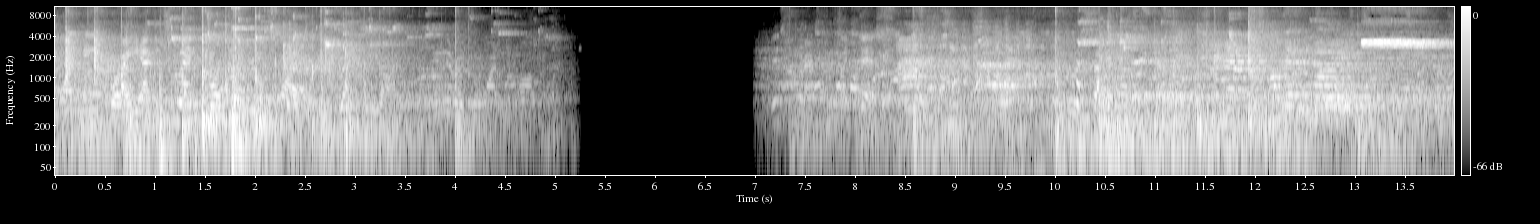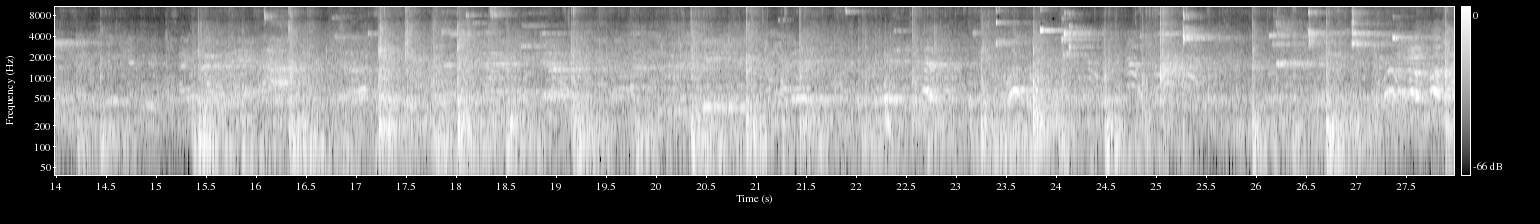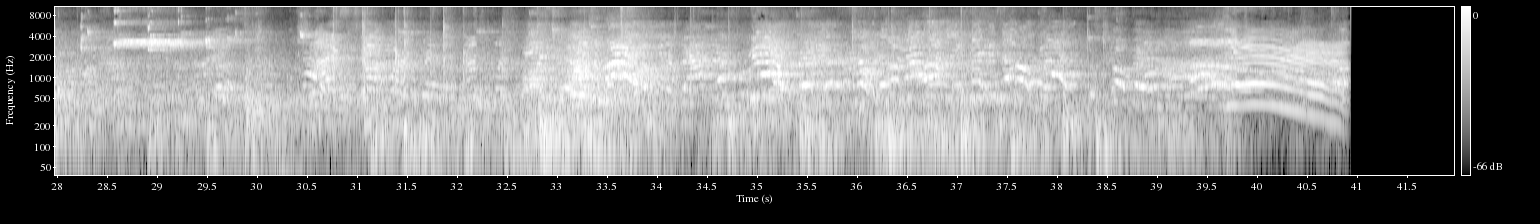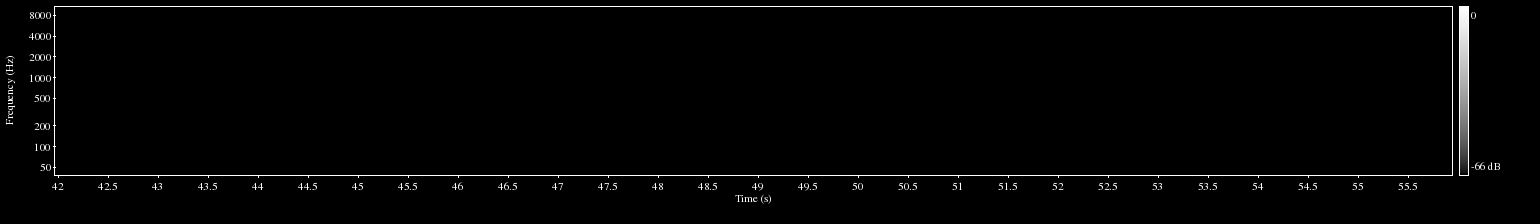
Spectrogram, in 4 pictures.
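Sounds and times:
referee's whistle: 0:13.0 - 0:14.1, 0:28.6 - 0:29.4
voices echoing in hall: 0:26.4 - 0:40.9.

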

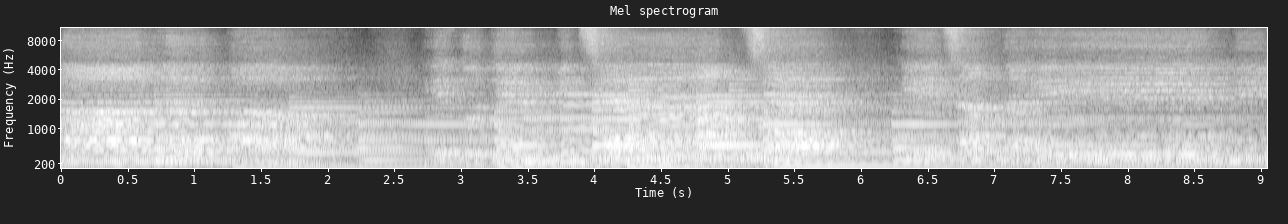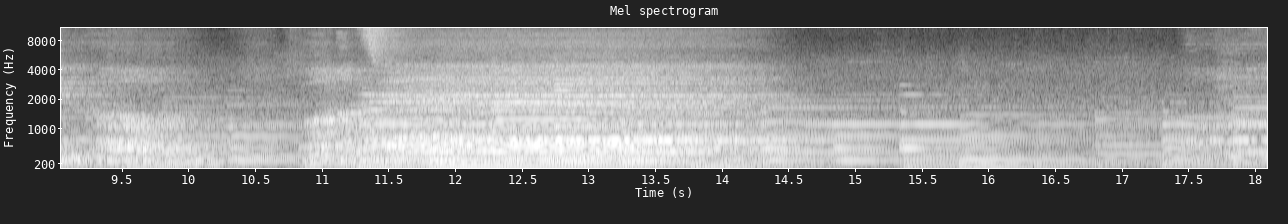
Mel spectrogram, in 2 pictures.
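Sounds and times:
congregation singing a hymn: 0:00.0 - 0:14.7, 0:17.4 - 0:18.0.

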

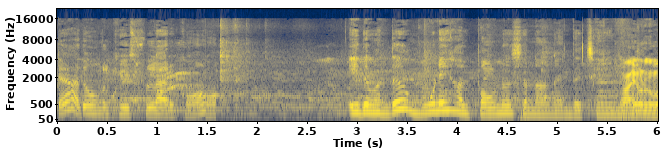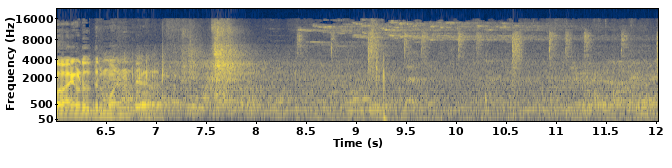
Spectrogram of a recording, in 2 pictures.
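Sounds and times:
woman's voice: 0:00.0 - 0:01.7, 0:02.9 - 0:05.7
shop background noise: 0:00.0 - 0:12.0.

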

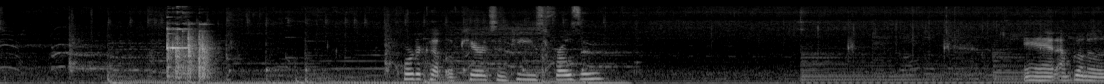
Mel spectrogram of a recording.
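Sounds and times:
quiet background music: 0:00.0 - 0:11.0
ceramic dish clinking: 0:01.7 - 0:02.3.

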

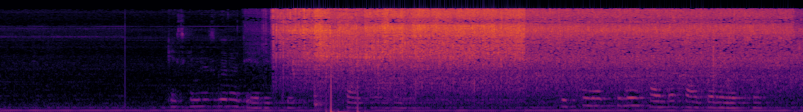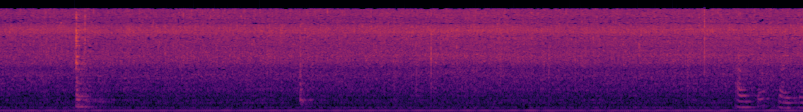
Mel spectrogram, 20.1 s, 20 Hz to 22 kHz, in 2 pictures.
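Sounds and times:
fish sizzling in oil: 0:03.3 - 0:20.0.

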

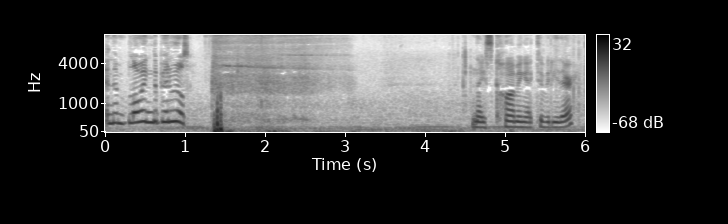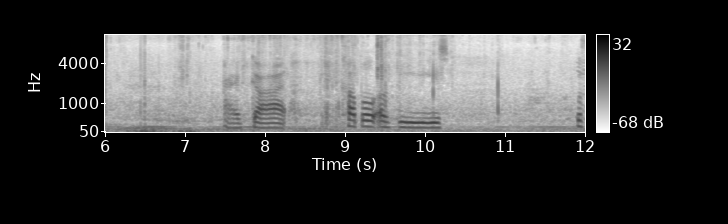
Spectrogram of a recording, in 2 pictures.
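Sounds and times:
airy breath hiss: 0:01.3 - 0:04.2.

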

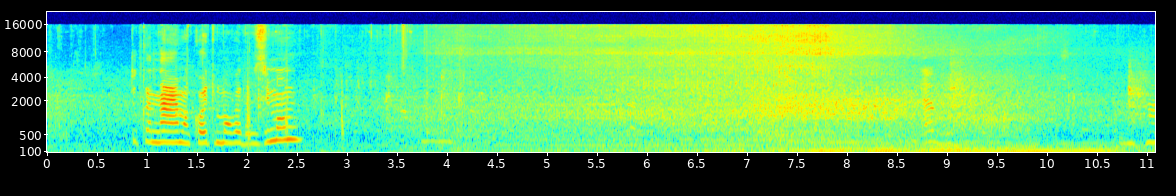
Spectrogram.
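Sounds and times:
vehicle passing: 0:03.2 - 0:11.0.

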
